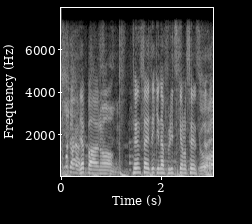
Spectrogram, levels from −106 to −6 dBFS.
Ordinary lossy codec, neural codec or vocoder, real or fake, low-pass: none; codec, 24 kHz, 3.1 kbps, DualCodec; fake; 7.2 kHz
